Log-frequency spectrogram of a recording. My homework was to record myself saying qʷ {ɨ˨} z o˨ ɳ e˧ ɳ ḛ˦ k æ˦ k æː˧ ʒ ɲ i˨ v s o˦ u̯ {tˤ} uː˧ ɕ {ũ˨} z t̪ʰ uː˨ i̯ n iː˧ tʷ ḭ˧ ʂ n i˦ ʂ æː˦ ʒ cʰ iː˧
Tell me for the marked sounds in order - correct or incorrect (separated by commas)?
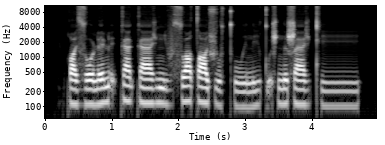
incorrect, correct, incorrect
